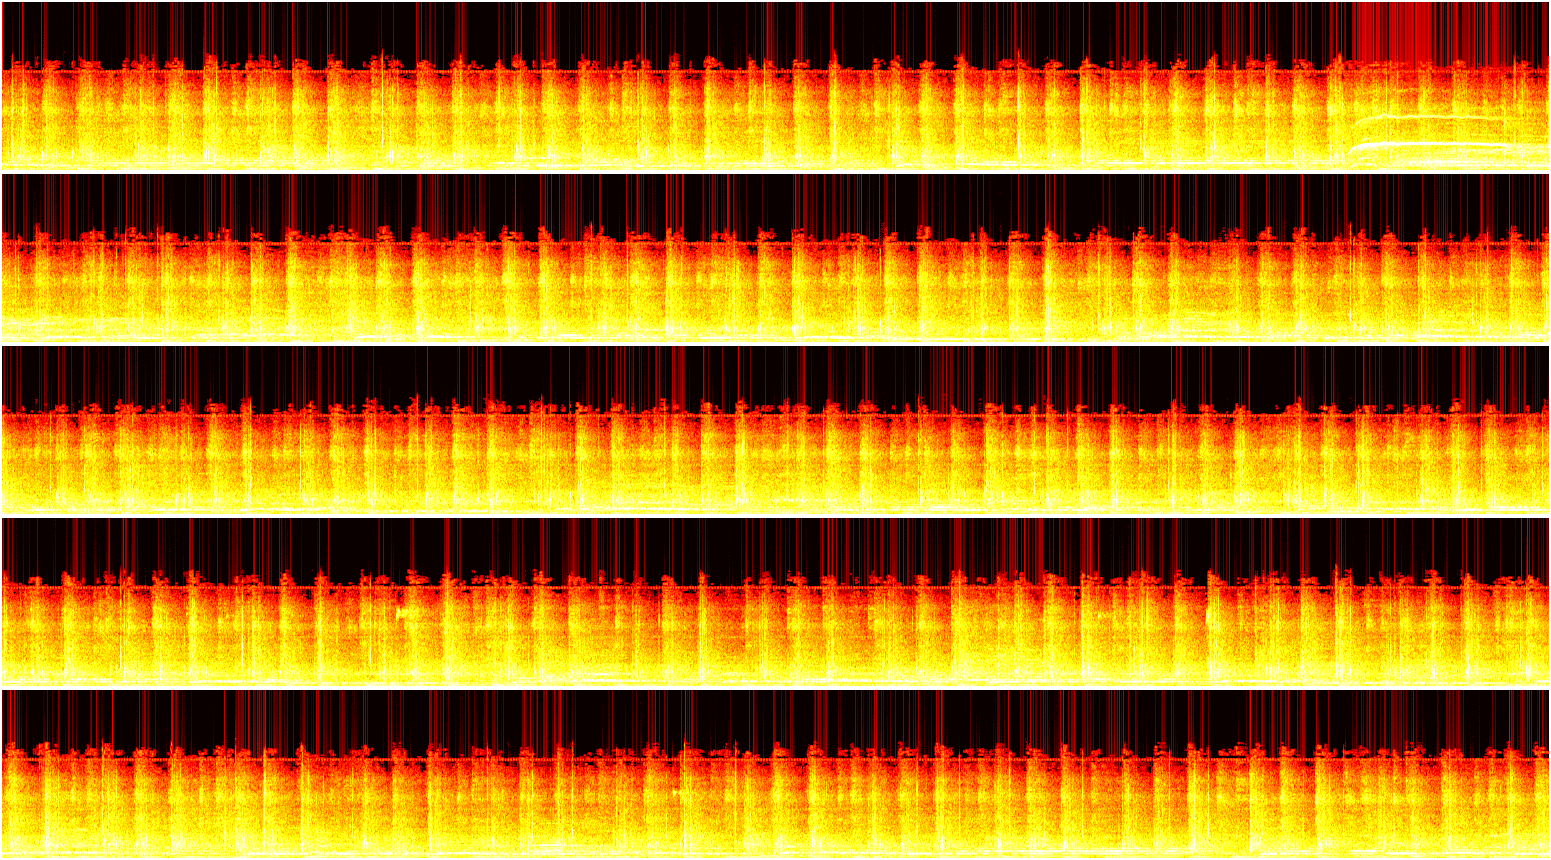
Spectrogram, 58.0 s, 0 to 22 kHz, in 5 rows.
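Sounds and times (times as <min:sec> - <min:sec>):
group singing with instruments: 0:00.0 - 0:58.0
people clapping in time: 0:00.0 - 0:58.0.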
